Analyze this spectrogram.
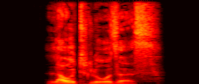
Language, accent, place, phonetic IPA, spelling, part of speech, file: German, Germany, Berlin, [ˈlaʊ̯tloːzəs], lautloses, adjective, De-lautloses.ogg
- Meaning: strong/mixed nominative/accusative neuter singular of lautlos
